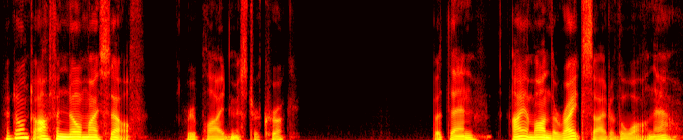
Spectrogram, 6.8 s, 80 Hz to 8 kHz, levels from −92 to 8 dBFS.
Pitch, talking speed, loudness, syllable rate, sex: 120 Hz, 175 wpm, -19 LUFS, 4.8 syllables/s, male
